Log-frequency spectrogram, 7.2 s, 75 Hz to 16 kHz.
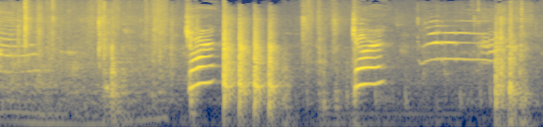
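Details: Ragdoll cats in a Korean home with eleven Ragdolls give several short meows with stacked harmonics around 2.5, 4.8 and 5.8 seconds, mixed with clicks and a person's speech in a small indoor room.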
